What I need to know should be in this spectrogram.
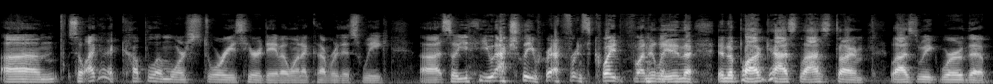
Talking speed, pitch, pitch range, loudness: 215 wpm, 115 Hz, 100-135 Hz, -15 LUFS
